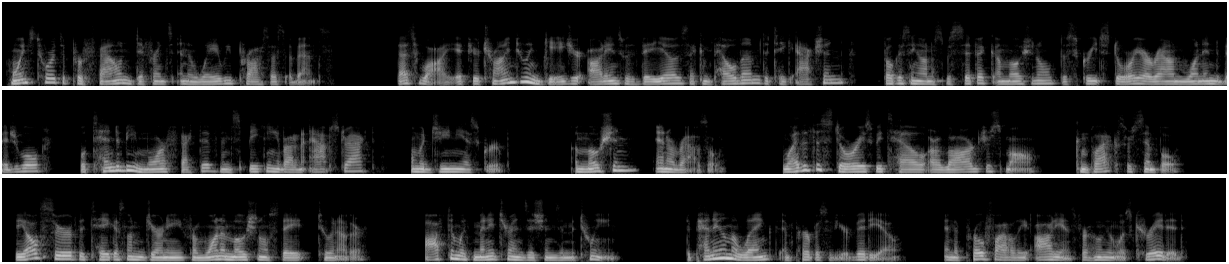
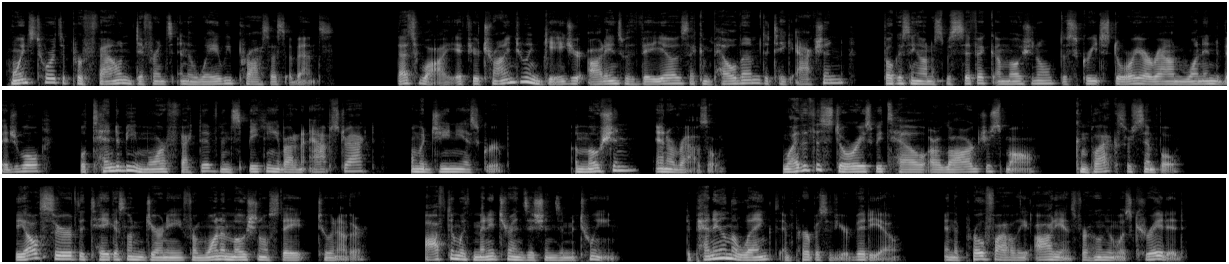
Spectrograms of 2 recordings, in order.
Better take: second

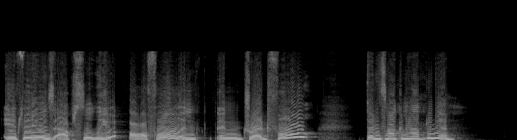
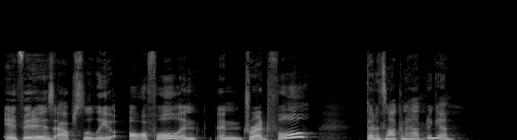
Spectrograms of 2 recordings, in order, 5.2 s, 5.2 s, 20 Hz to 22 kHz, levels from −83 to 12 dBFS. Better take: second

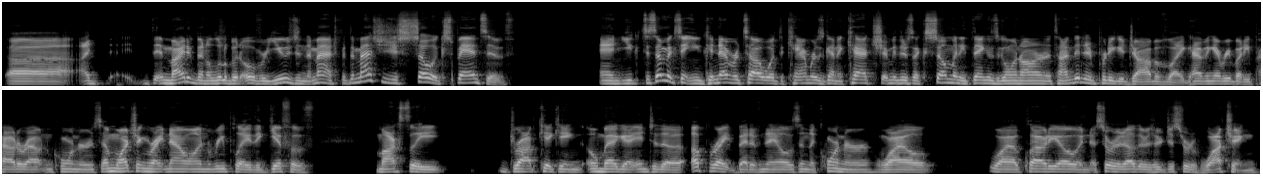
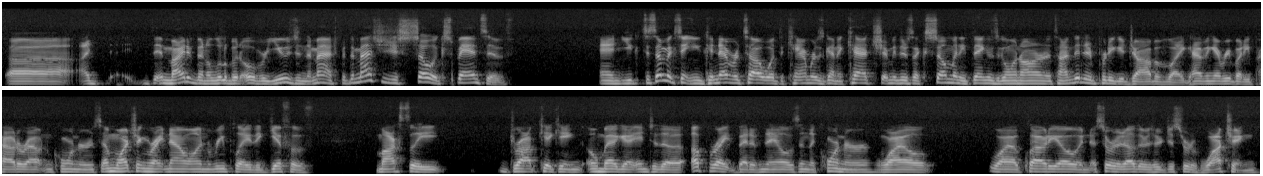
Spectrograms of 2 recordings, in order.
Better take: first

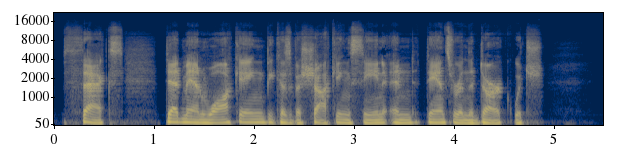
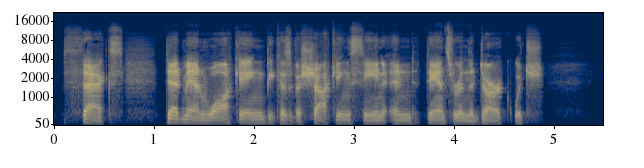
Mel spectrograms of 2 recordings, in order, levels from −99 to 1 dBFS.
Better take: first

